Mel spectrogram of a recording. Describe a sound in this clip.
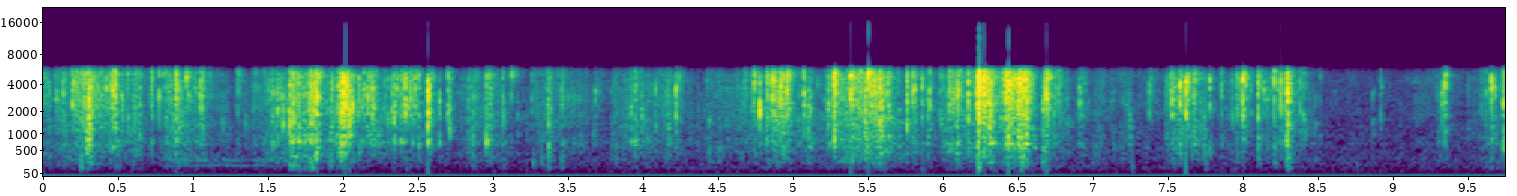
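Wrapping paper crinkles and rustles loudly, close by.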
